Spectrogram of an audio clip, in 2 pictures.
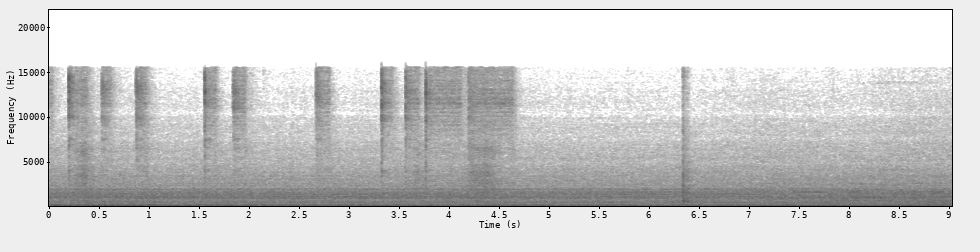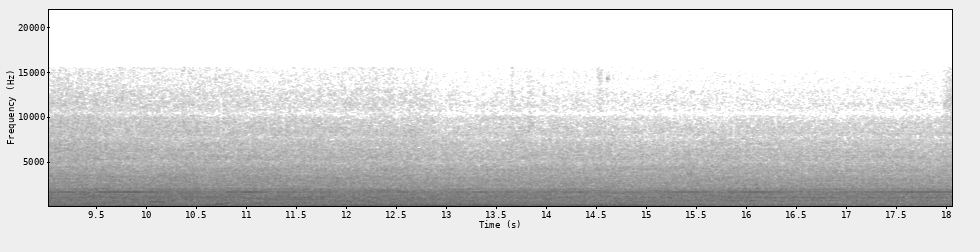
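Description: Steady hum of a BEE B23 vacuum ironing table's suction fan, with a run of short steam bursts from its boiler-fed steam iron in the first five seconds. A single sharp click comes about six seconds in.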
